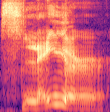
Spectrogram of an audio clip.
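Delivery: word drawn out in an announcer-style delivery. Retelling how the Halo announcer said Slayer: Halo announcer with Pauly Shore cadence. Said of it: "every time that happens, I'm just like".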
